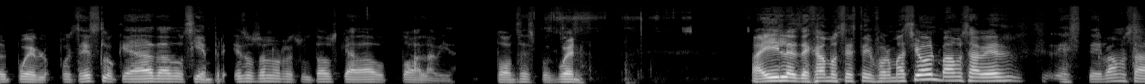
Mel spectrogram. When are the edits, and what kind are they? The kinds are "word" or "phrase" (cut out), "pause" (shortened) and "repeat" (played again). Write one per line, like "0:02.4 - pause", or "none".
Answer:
0:04.7 - pause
